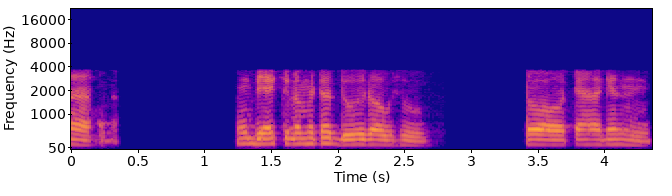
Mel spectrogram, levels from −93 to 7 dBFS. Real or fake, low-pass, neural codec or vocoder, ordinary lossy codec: fake; 3.6 kHz; codec, 16 kHz, 8 kbps, FreqCodec, larger model; none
